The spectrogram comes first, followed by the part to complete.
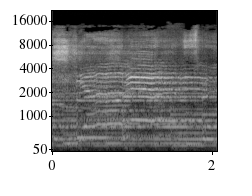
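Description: Pop song with a woman singing held, gliding notes into a microphone over instrumental backing, played loud through the concert PA.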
